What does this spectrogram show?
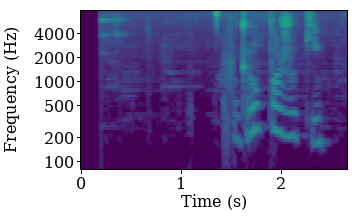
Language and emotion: Russian, neutral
